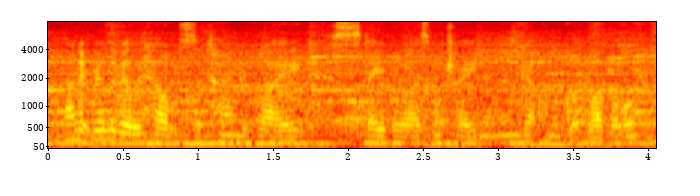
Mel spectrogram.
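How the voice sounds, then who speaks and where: A woman speaks very fast over loud background music. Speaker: fitness vlogger. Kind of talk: casual vlog chat. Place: gym. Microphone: lapel.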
